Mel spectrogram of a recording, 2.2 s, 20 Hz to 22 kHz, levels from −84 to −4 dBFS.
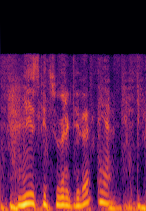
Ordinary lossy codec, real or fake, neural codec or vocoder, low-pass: none; fake; codec, 16 kHz, 2 kbps, FreqCodec, larger model; none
